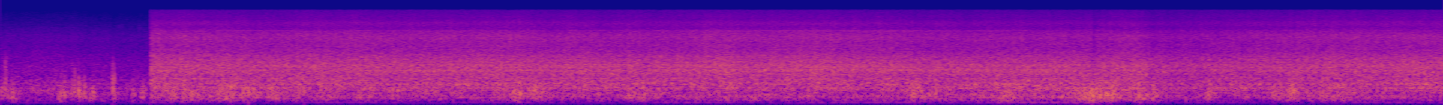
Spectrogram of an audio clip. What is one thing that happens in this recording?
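Water churns and hisses in a boat's wake.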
